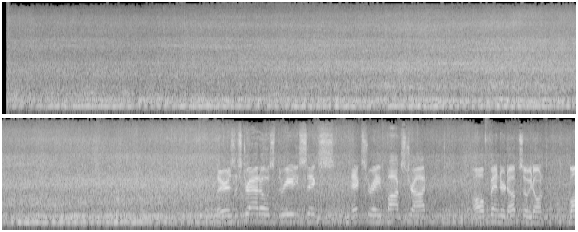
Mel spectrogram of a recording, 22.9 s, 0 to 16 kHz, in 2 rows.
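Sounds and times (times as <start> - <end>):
boat engine droning: 0.1 - 22.9
water rushing past hull: 0.1 - 22.9.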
